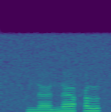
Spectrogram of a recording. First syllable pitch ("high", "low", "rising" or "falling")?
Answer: low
